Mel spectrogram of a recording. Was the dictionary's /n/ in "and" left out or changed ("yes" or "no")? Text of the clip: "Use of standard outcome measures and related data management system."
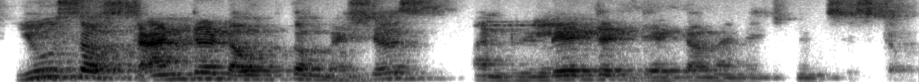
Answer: no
